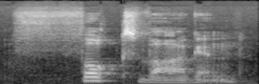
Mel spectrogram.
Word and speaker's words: Volkswagen: nghĩ bằng tiếng Đức, họ sẽ phát âm nó Volkswagen. Đó có phải là khá tốt? Tôi nghĩ vậy. Ở Mỹ, rất nhiều người nói tiếng Anh bản xứ sẽ nói Volkswagen. Vì vậy, bạn sẽ ở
